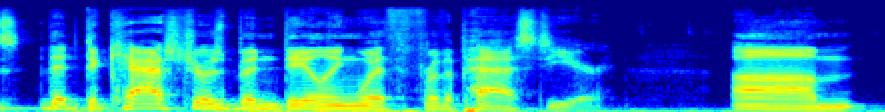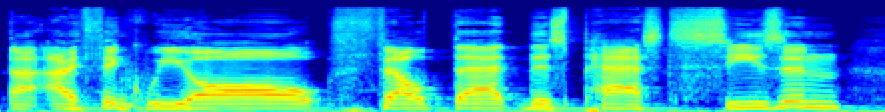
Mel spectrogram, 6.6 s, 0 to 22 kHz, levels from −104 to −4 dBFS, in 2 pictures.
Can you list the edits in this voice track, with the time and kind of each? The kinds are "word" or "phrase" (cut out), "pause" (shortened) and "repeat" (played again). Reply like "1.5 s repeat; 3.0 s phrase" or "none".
none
